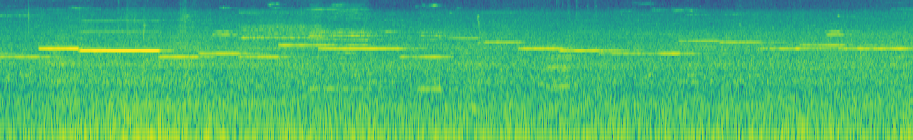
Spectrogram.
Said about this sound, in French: Nous mettons un petit moment à comprendre d'où vient cette musique qui tape sur le système. En fait, elle sort des camions qui sillonnent la ville en vaporisant de l'eau. C'est pour fixer la poussière, une mesure anti-pollution.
